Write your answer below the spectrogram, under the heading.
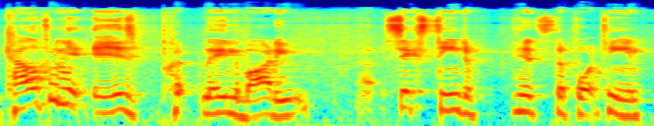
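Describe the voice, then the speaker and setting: A man, raspy from a cold, giving casual play-by-play commentary over a hockey video game. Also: fairly high pitch, moderate pace, echoey room. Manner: excitable, calls the action as it happens. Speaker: gaming channel host.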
